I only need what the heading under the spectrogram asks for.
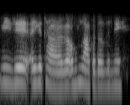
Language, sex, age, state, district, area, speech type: Manipuri, female, 30-45, Manipur, Imphal East, rural, conversation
